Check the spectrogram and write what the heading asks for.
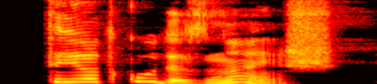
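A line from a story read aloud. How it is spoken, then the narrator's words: Cheerful. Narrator (Russian): весело спросил Зеро у своей спутницы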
